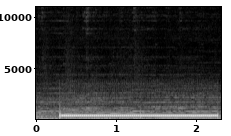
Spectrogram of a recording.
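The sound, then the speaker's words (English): A telephone ringback tone plays as a call is placed: one long, steady, mid-pitched tone lasting about two seconds after a soft click. “let's go ahead and get her on the phone.”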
